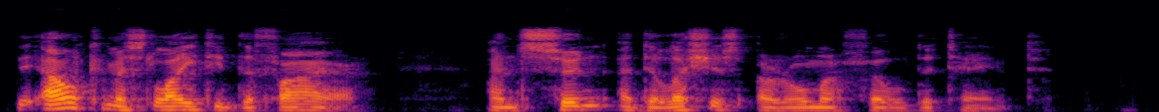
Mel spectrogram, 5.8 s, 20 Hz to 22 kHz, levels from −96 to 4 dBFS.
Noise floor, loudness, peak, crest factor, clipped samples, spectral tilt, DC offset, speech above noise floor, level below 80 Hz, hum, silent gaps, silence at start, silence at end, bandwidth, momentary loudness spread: -78 dBFS; -27 LUFS; -6 dBFS; 22 dB; under 0.1%; -5.5 dB/octave; under 0.1%; 51 dB; -64 dBFS; none; none; 0.1 s; 0.8 s; 7.8 kHz; 16 LU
